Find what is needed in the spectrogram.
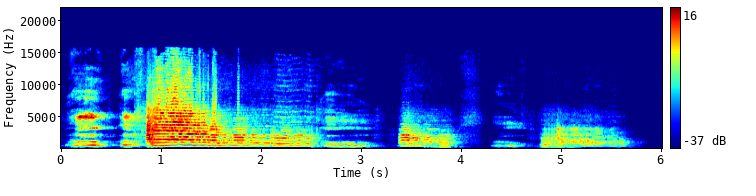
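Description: Solo trumpet playing a free improvised phrase: a few short notes, then a long held note from about a second in, then shorter notes that bend downward in pitch, the last one sliding down and stopping just before the end.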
